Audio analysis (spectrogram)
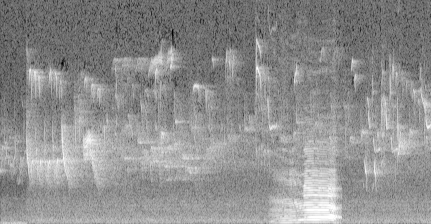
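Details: Cows grazing in ripening rice fields give a single loud, harmonic moo of about a second and a half, rising and swelling before breaking off, over near-constant high chirping of small birds throughout.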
